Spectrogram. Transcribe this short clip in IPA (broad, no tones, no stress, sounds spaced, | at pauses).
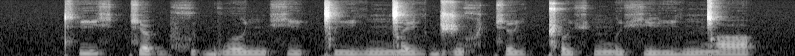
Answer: cʰ i ç c œ b xʷ ə b w o ɲ ç i ǀ i ʎ ŋ͡ǀ ɛ ʎ d͡ʒ ə xʷ c œ ʎ ǁ o ç ŋʷ œ ç j i ʎ ŋ͡ǀ ɒ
